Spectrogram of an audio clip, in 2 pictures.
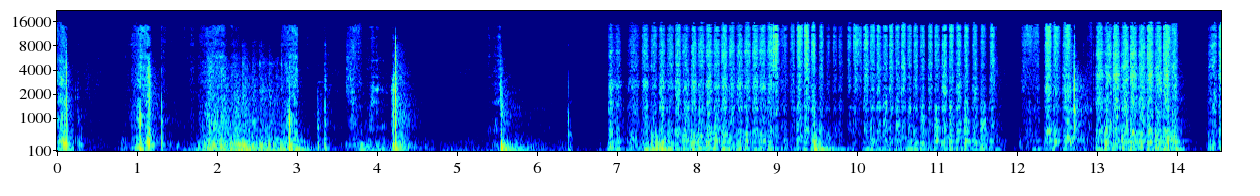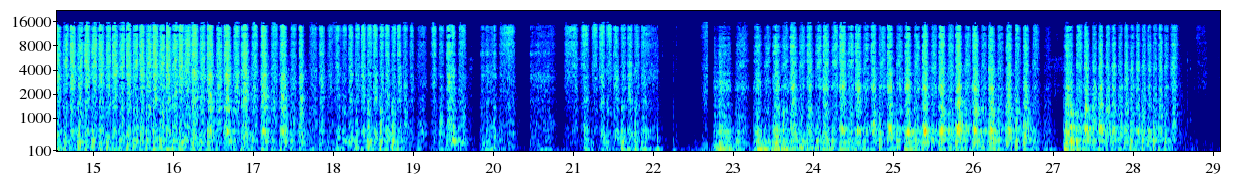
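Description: Hand-tool work on pine wood: a few separate knocks in the first seconds, then long runs of quick rasping strokes on the wood, broken by short pauses.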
